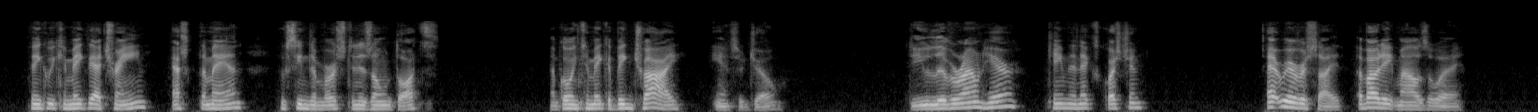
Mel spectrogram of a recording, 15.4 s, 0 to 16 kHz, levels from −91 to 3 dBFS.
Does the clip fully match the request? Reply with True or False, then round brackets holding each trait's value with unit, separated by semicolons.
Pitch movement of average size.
True (3.8 semitones)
